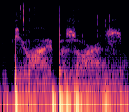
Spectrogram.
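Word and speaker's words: Guaibasaurus: Guibasaurus.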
